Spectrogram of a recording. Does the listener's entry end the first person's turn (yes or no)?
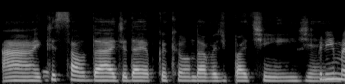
yes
